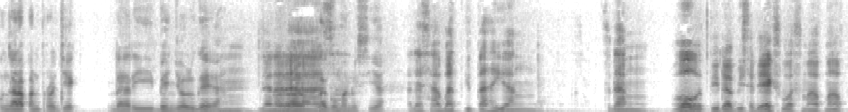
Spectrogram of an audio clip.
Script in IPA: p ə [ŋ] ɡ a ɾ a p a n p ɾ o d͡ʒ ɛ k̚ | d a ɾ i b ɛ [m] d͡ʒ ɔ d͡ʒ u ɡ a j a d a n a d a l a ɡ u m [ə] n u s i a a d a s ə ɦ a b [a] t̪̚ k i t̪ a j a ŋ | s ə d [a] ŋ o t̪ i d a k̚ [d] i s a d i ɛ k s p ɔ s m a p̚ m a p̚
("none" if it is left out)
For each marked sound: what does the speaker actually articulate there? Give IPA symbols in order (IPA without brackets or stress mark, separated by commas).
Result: ŋ, ɲ, a, a, a, b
